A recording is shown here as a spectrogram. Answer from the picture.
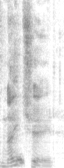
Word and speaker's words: Nightshade: sounds like first syllable her name is Nightshade one word oh that night shade like the poison well thank you Nightshade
